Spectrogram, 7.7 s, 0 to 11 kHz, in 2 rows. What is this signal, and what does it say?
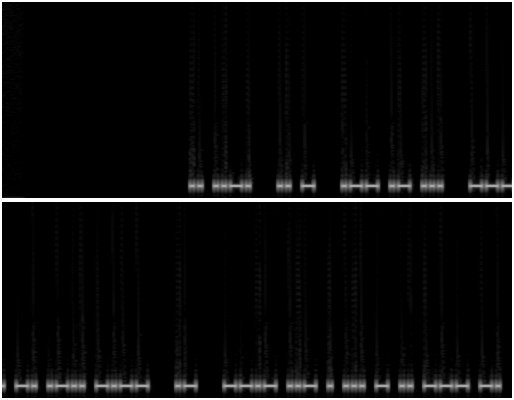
Morse code, heard as a keyed tone, about 40 wpm, 700 Hz. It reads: IF IT WAS ONLY A QUESTION
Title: Sentences from Top 1600 Words 40wpm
